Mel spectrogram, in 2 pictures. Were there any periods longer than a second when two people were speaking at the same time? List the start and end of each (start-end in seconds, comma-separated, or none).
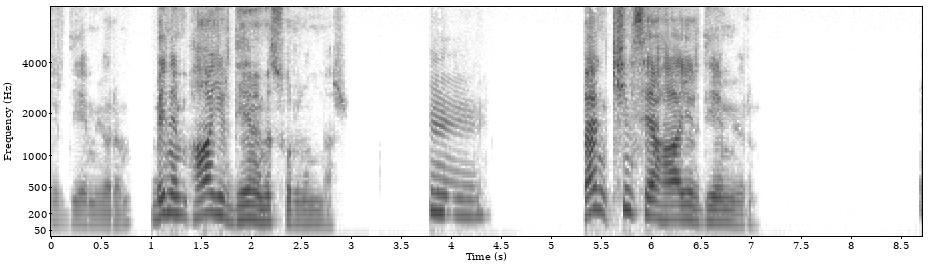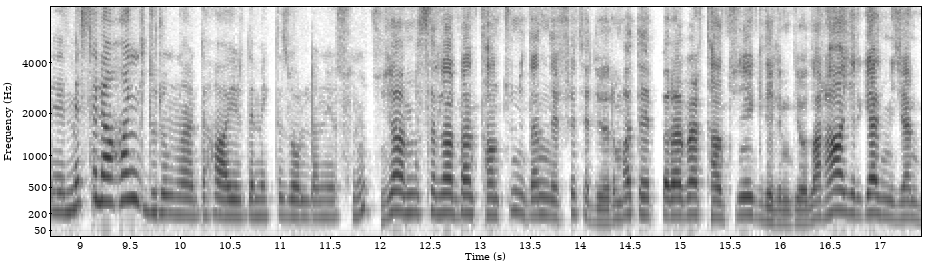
none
